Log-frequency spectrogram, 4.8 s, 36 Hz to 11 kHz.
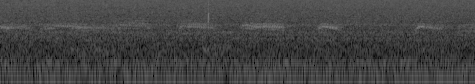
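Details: About 30–40 crows, with one magpie, mob a goshawk that has caught a crow, at 6 am on 22 March 2012 in northern Sweden, giving harsh, hoarse caws in overlapping bursts over a steady low rumble.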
